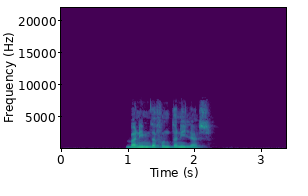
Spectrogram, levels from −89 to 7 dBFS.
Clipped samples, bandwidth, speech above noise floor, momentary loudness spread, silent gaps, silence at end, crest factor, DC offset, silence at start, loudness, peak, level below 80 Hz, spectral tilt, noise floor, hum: under 0.1%; 7.8 kHz; 50 dB; 8 LU; none; 1.15 s; 22 dB; under 0.1%; 0.95 s; -37 LUFS; -18 dBFS; -72 dBFS; -6 dB/octave; -86 dBFS; none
